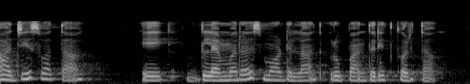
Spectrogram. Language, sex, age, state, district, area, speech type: Goan Konkani, female, 30-45, Goa, Canacona, rural, read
